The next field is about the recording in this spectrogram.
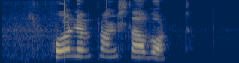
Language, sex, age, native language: Icelandic, male, 10, Icelandic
